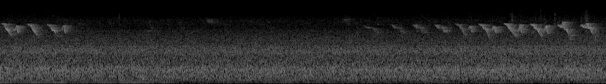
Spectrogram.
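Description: Steady hiss of forest background with a small bird singing a fast series of high, down-slurred notes, briefly at the start and again for about two seconds near the end.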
